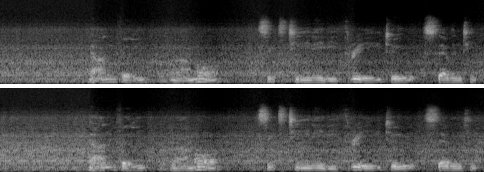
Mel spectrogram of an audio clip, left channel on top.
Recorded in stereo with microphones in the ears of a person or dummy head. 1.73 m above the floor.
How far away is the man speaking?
About 2.0 m.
